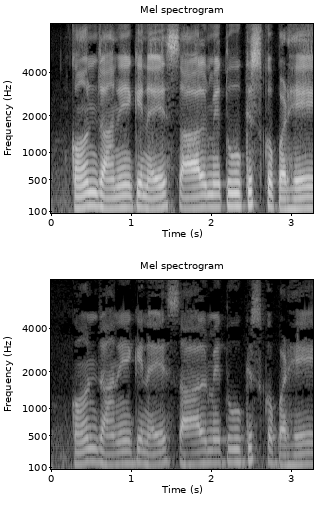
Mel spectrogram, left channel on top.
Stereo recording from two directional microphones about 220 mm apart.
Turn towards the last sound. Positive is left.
turn(degrees=35)  # may be behind; listen again after turning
